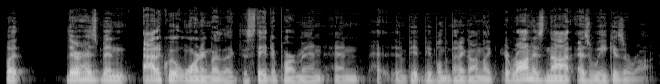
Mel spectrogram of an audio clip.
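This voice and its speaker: A man's voice: medium pitch, steady tone, fast, warm tone, no room sound, studio quality. A man co-hosting a podcast, chatting casually and emphatically about politics with some swearing. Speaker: podcast co-host. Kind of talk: casual opinionated political chat.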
